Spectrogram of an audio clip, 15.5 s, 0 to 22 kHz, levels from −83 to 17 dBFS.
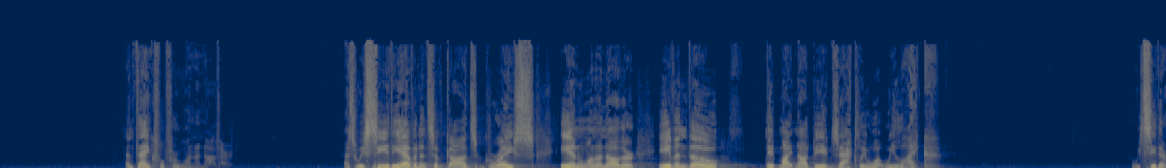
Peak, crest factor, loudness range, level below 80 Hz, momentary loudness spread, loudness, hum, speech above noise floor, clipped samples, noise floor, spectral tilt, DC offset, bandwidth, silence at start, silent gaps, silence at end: -6 dBFS; 22 dB; 11 LU; -68 dBFS; 18 LU; -26 LUFS; none; 46 dB; under 0.1%; -71 dBFS; -4.5 dB/octave; under 0.1%; 17 kHz; 1.7 s; none; 0 s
